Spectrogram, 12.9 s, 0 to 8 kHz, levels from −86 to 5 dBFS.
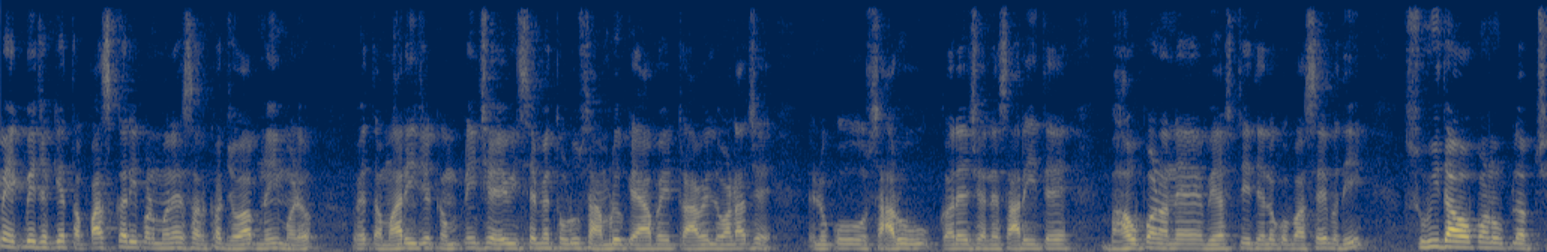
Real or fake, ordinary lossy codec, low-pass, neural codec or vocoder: real; none; none; none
